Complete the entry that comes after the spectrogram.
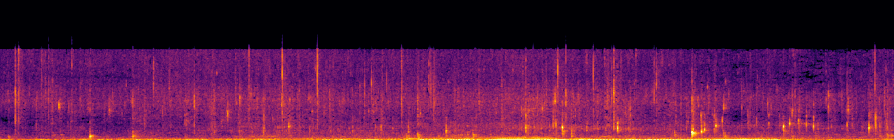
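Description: Potato chapli kebabs shallow-frying in hot oil in a nonstick pan, a steady sizzle full of small pops and crackles, as a spatula flips them to fry the second side. A low steady hum sits underneath.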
